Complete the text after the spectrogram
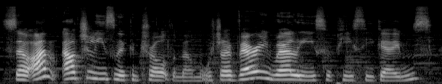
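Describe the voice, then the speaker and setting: Woman gaming host, casual walkthrough talk, mid-pitched, chatty with fillers. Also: animated, fast talker, bright, forceful tone, soft background music. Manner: casual, explains controls with fillers. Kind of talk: let's play commentary.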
